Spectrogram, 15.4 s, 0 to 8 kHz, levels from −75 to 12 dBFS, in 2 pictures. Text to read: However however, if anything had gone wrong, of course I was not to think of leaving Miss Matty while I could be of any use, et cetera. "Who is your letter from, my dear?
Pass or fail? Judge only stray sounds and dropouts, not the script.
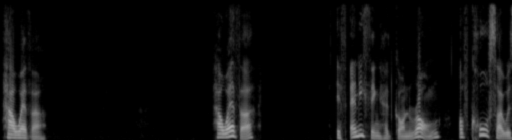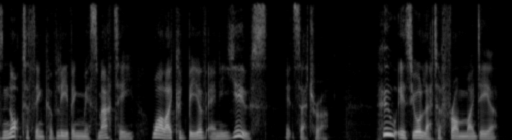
pass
